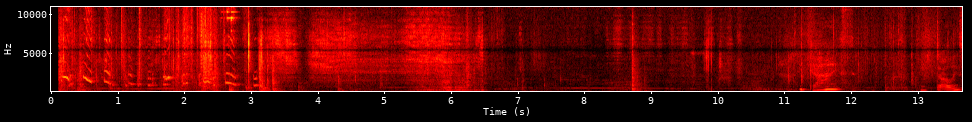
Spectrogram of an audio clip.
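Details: Five-week-old puppies from Dolly's litter playing together, giving short high whimpers and squeaky yips in irregular bursts, with scuffling and bumping underneath and a steady faint tone running through.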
